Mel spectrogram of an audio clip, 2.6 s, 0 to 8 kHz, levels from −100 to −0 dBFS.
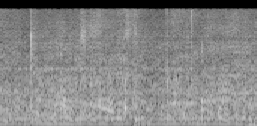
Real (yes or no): no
